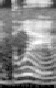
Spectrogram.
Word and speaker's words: Bluhm: here's Tiffany today we have with us Tiffany bloom am i pronouncing that correctly yes you are yes I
